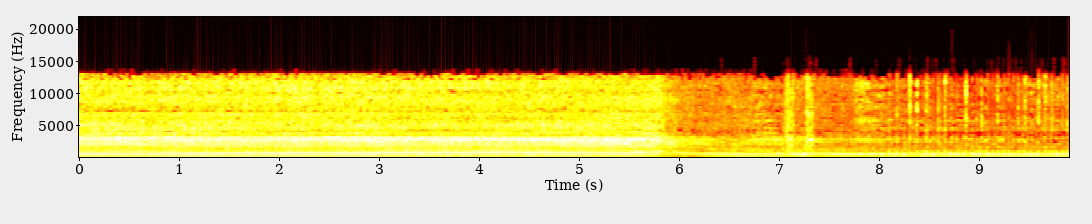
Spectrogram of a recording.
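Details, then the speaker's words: Ported Stihl MS461, break-in, carb set a little rich, limited coil: a steady high scream, then it bogs entering the cut with a burbling, uneven note as the bar is pulled up slightly. This is rich four-stroking under load. "What I'm going to do in this cut, I'm going to hit the wood. Okay, you'll hear it 4-stroking."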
